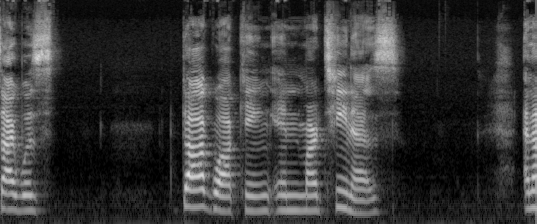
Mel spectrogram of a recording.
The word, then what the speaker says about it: Martinez: walking in Martinez and I'm going to say Martine because that's the proper way to say it I'm not going to whitewash the word Martinez and say Martinez that's not the proper way to say it it's Martinez okay so anyway I mean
